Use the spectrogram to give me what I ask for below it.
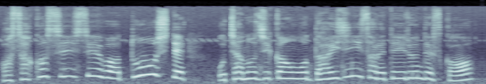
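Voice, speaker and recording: Bubbly high-pitched young woman student. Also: expressive, moderate pace, mellow. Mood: excited, playful. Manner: bubbly, eager, polite. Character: cheerful, curious, forthright young female college student. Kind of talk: Japanese radio drama acting.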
